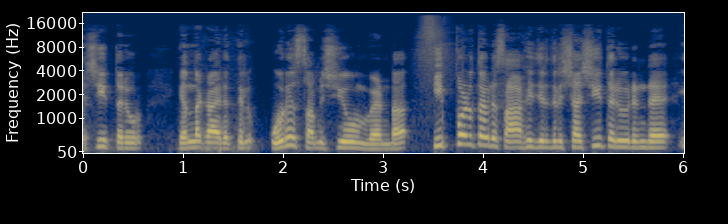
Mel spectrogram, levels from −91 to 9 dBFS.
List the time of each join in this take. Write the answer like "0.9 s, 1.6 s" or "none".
3.4 s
